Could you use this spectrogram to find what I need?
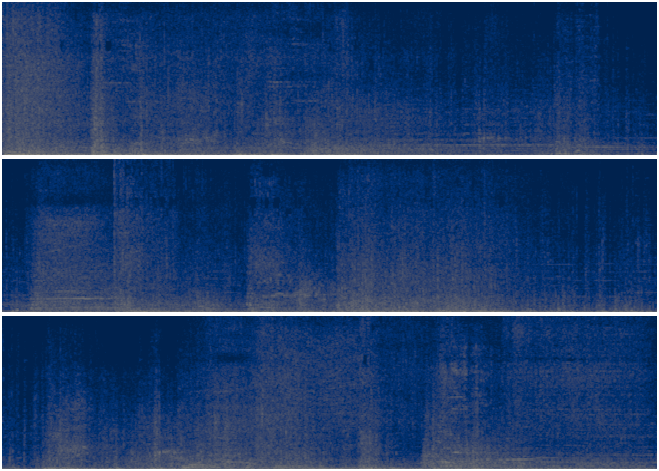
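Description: A huge dragon roars and rumbles deeply.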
